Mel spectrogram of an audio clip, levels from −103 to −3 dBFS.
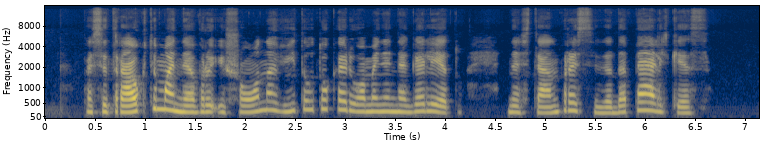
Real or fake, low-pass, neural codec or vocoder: real; 14.4 kHz; none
